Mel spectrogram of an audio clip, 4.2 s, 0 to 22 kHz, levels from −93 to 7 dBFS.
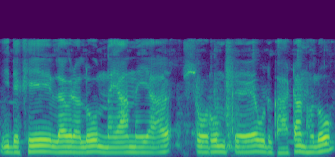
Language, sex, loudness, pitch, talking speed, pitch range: Angika, male, -15 LUFS, 135 Hz, 130 wpm, 130-145 Hz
